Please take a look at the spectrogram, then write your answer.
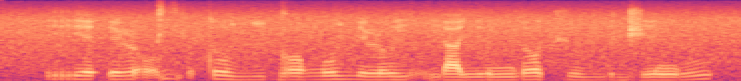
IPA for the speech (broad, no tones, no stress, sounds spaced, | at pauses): rʲ ɛ ʔ ɪ ɭ ɔ̰ zʲ ɔ̰ t o ʎ i ɡ ɔ v o ʎ ɪ ɭ ʊ j o̰ j a lʲ o nʲ ɔ t͡ʃ u ʎ ʊ d͡ʒ ɪ ŋ u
